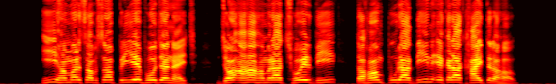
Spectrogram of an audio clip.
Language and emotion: Maithili, happy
